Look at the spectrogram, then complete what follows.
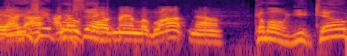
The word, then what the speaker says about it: Leblanc: about it, it's Frogman Leblanc. The C is silent, so you got to say Leblanc, not LeBlanc.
